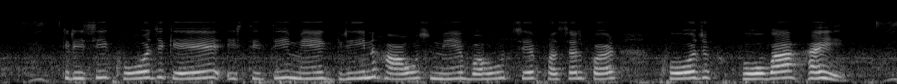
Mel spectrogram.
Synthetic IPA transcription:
kɾisikʰod͡ʒkest̪ʰit̪imeɡɾinɦausmebəɦut̪sepʰəsəlpəɾ | kʰod͡ʒhobaɦəɪ

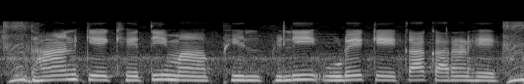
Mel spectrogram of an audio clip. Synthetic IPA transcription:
d̪ʱaːnkekʰeːt̪imãpʰɪpʰɪliuːɽekekakaːɾəɳɦɛː

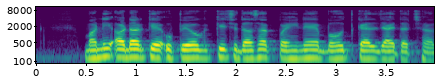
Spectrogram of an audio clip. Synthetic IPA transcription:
məniʔəɾɖəɾkeʔupjoɡkit͡ʃʰd̪əs̬ək̚pəɦinebəɦut̪kɛld͡ʒaet̪ətːʃʰəl

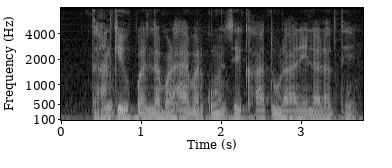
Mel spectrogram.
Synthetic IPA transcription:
d̪ʱaːnkeupəɾlɐbɐɽ̤aːebɐɾkoːnsekʰaːt̪ũʊɽ̤aːlelalɐɡt̪ʰeː

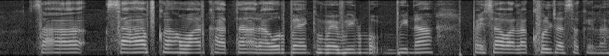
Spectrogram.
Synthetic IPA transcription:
saːɦəbkʰãʋaːɾkʰaːt̪aɐɾaʊɾbɛ̃ːŋkmẽbɪnapɛːsaʋaːlakʰʊld͡ʒaːsɐkʰeːlaː

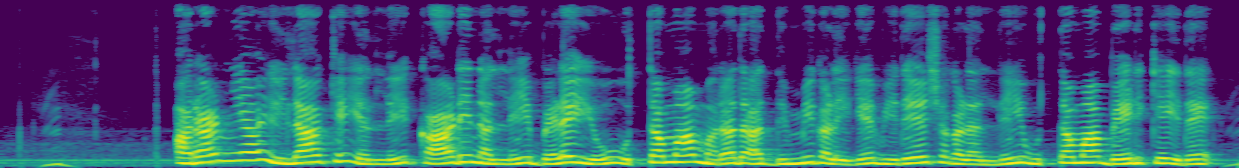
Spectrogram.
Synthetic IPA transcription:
ɐɾaːɳjailaːkɛjɐlːikaːɽinɐlːibɛɭejuːt̪ːɐmɐmɐɾɐd̪ɐd̪ʱimːiɡɐɭiɡe̞ʋid̪ɛːʃɐɡɐɭɐlːiut̪ːɐmɐbeːɽikeid̪e̞

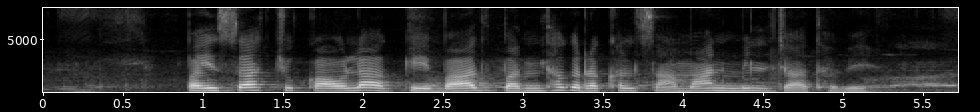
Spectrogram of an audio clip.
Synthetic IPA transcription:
pəɪsat͡ʃʊkaːlakebaːd̪bə̃nd̪ʱəkɾəkʰəlsaːmaːnmɪld͡ʒa̰ːt̪ɦəʋeː

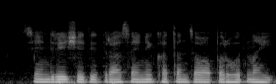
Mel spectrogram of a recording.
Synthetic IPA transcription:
send̪ɾiɕet̪it̪ɾasajnikʰːat̪ant͡saʋapəɾɦot̪naɦi

